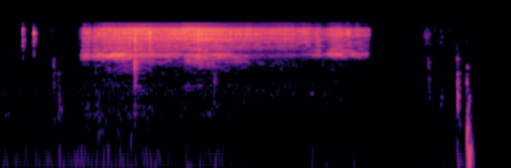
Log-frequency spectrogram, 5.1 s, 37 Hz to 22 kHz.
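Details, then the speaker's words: Triang 0-4-0 model train locomotive during servicing: small motor spins with thin high-pitched crackling buzz, heavy sparking at the brushes; owner suspects bending the brush holder back may help, poor connection in one direction. "So it works, but it's sparking a lot, so maybe bend the brush holder back a little bit."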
